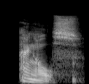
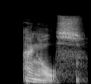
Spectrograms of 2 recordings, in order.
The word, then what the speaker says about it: Engels: Engels. Eng. Eng. Engels.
